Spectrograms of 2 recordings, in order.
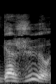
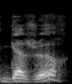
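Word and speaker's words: gageure: slide en tout cas le mot gajure se prononce gajure et non pas gageur qui est une erreur très très souvent commise donc j'espère que vous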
